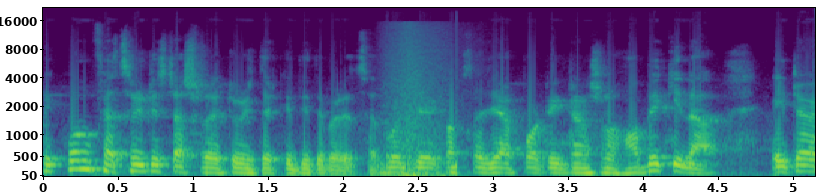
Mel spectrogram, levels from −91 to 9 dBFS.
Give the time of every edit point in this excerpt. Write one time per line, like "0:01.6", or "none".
0:02.3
